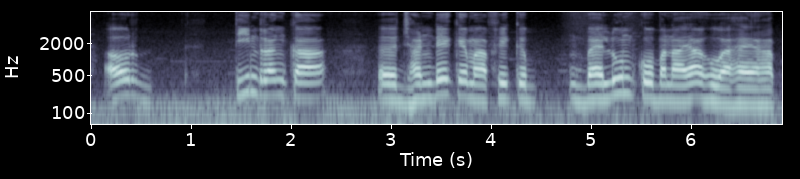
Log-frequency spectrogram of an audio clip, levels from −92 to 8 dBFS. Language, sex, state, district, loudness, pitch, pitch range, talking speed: Hindi, male, Jharkhand, Ranchi, -13 LUFS, 175 Hz, 160-200 Hz, 120 wpm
